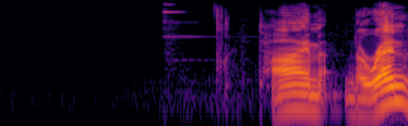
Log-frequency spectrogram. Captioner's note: bell dings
